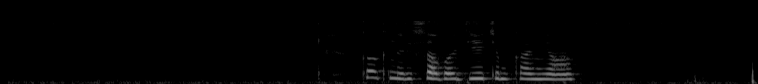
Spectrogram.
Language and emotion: Russian, sad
